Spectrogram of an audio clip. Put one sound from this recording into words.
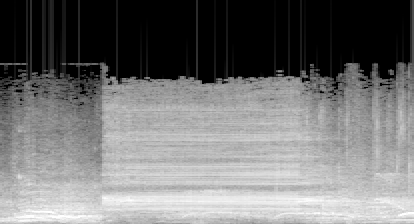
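A buzzer sounds steadily.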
